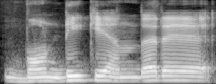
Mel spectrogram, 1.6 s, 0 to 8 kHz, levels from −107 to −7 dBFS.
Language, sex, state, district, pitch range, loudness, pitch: Hindi, male, Bihar, Saharsa, 135-155 Hz, -15 LUFS, 145 Hz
